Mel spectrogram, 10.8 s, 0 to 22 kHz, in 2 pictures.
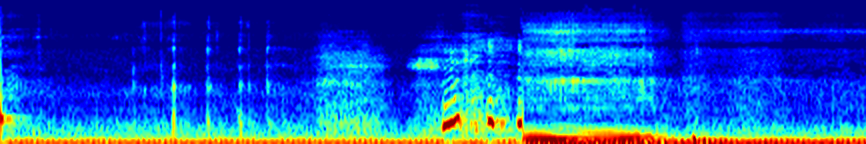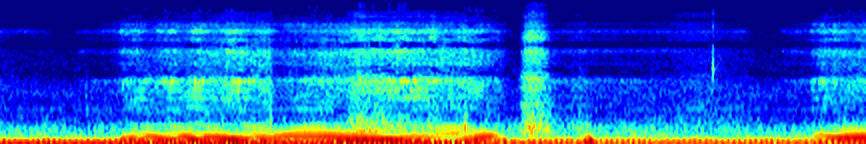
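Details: Person snoring loudly while a 6-month-old baby covers its ears: low, rattling snores on each inspiration separated by quieter breathing, with steady room noise.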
